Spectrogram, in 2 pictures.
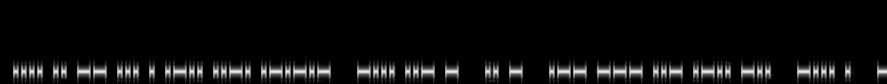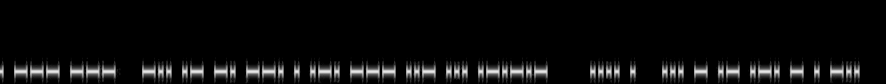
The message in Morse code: HIMSELF. BUT IT WOULD BE TOO DANGEROUS. HE STARTED

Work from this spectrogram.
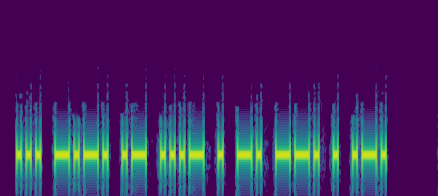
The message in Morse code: SCAVENGER

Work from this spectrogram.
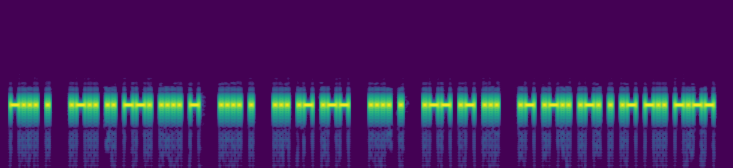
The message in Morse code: BE LIGHT HE SAW HE WAS ALREADY

